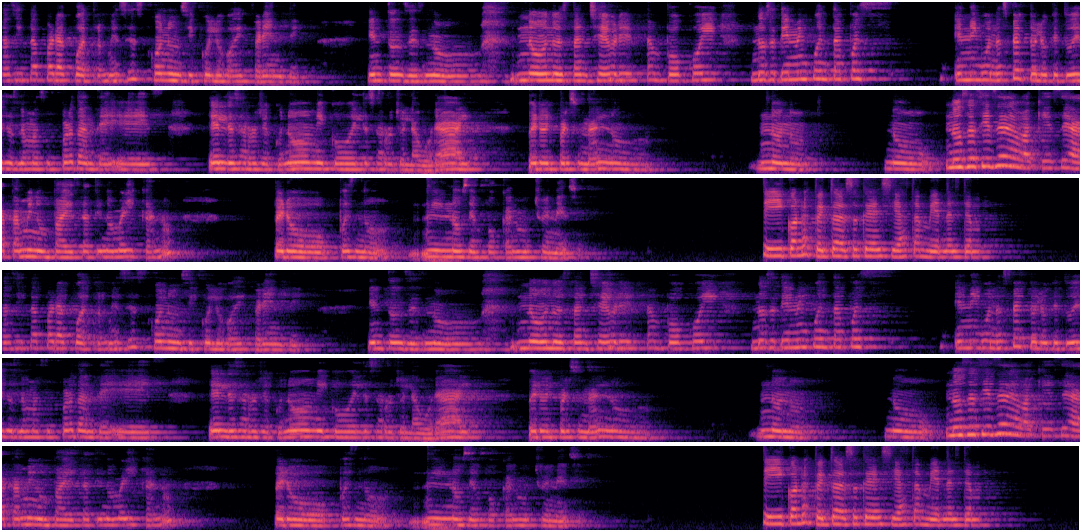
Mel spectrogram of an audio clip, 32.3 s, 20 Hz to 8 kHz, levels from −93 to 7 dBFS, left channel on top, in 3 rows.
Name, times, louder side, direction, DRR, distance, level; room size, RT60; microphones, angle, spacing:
voice 1, 0.0-3.0 3.7-8.6 9.5-12.3 12.8-15.5 16.0-17.3 18.3-18.9 19.6-23.3 24.3-27.3, left 2 dB, 75° left, 6 dB, 1.3 m, -28 dB
voice 2, 29.2-31.3, left 1 dB, 10° left, 8 dB, 0.7 m, -26 dB
28.5 x 17.5 x 5.8 m, 0.91 s
head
